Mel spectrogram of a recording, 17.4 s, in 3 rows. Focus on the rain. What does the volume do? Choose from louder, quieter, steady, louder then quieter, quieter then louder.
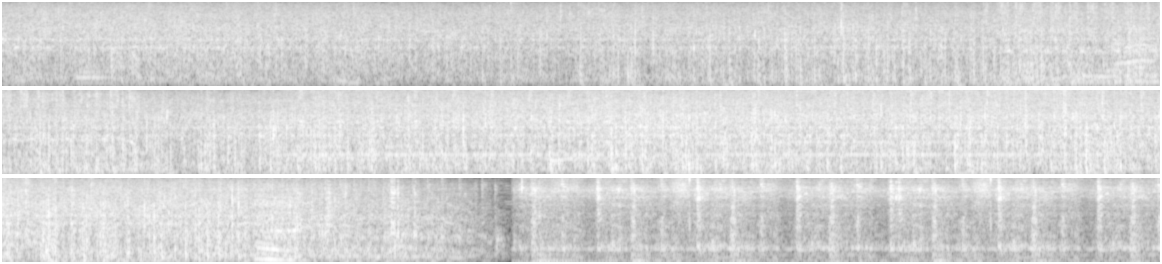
louder.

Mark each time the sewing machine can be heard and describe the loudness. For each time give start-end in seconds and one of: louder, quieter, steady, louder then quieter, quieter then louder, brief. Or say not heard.
4.9-17.3 steady.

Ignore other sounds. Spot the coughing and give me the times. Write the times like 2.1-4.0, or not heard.
12.8-13.7.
